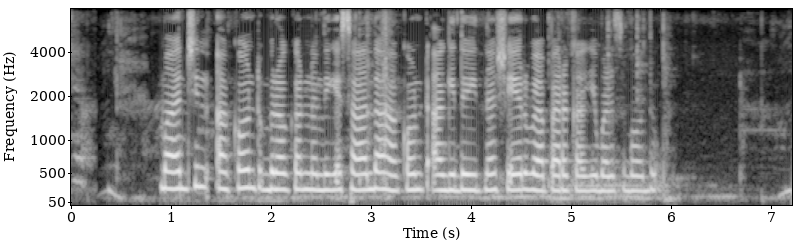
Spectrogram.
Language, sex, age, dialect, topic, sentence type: Kannada, female, 25-30, Mysore Kannada, banking, statement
